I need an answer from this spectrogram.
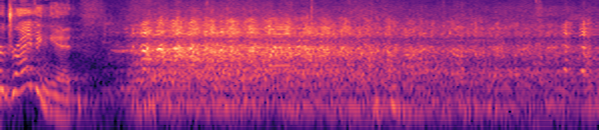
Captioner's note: audience laughing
